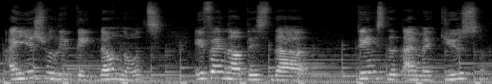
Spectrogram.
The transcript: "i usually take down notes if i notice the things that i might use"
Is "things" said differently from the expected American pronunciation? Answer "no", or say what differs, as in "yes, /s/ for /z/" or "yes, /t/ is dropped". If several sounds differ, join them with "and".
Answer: yes, /t/ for /θ/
